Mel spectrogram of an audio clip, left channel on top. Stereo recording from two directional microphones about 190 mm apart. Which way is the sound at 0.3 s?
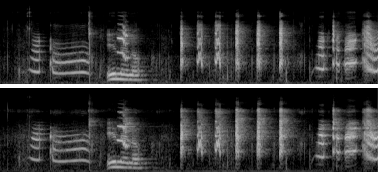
20° left (ahead or behind).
